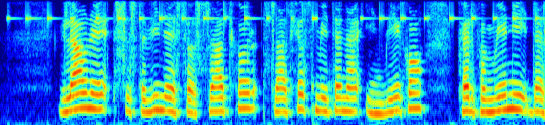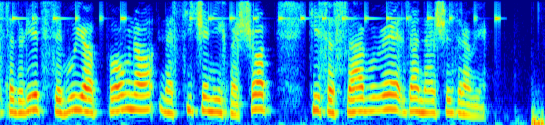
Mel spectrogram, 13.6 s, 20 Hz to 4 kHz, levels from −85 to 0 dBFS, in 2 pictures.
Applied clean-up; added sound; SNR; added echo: none; Glass; 18 dB; none.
